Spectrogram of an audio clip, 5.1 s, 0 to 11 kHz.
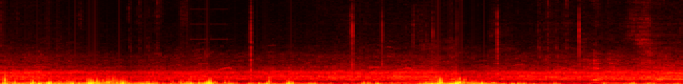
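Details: Snow geese in 2012 at Middle Creek Wildlife Management Area, Pennsylvania, moving from a feeding field to a nearby lake for the night. A dense, continuous chorus of overlapping honking calls, with heavy low rumble beneath.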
